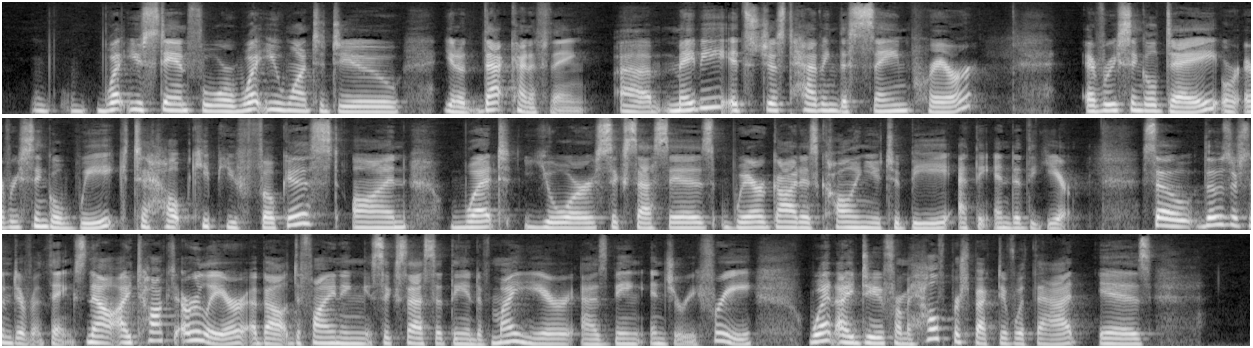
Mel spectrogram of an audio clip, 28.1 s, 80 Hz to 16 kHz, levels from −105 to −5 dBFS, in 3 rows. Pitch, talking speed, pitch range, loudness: 175 Hz, 185 wpm, 165-205 Hz, -19 LUFS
